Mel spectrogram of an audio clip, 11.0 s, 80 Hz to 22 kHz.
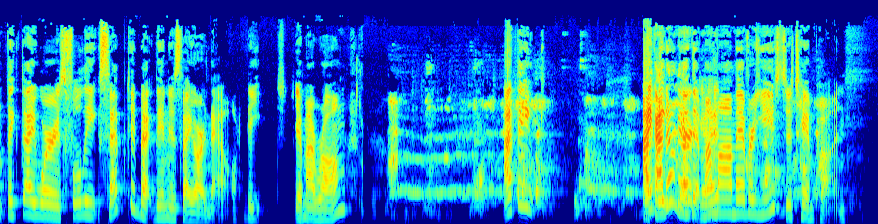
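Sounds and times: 
speech: 0:00.1 - 0:04.6, 0:06.3 - 0:10.7
dogs barking with whining tones: 0:04.8 - 0:10.4.

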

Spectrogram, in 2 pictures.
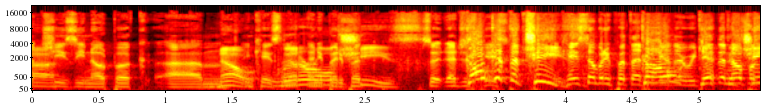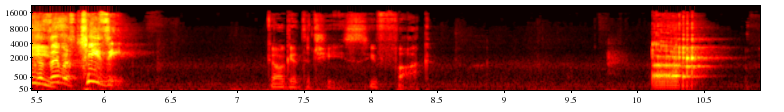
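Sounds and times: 
speech: 0:00.0 - 0:06.2, 0:07.2 - 0:08.5, 0:10.1 - 0:10.6
person belching into the microphone: 0:10.1 - 0:10.8.

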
